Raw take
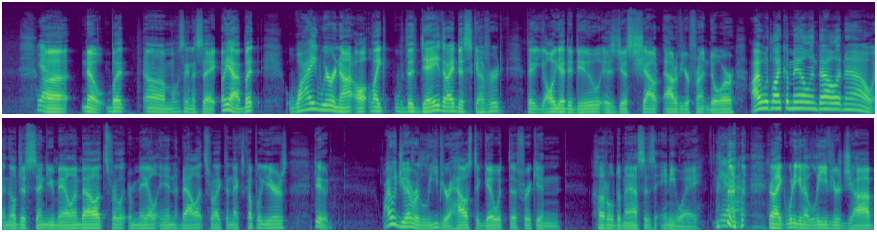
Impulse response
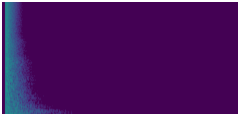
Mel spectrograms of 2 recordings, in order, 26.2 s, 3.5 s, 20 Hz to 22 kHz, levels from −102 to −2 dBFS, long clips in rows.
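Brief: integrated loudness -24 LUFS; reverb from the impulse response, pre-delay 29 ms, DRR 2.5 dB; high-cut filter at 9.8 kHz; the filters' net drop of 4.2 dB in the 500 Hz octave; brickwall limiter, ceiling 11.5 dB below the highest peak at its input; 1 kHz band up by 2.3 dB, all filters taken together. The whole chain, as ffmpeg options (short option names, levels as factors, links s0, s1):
-filter_complex "[0:a]lowpass=9800,equalizer=f=500:t=o:g=-7.5,equalizer=f=1000:t=o:g=6,alimiter=limit=0.2:level=0:latency=1,asplit=2[s0][s1];[1:a]atrim=start_sample=2205,adelay=29[s2];[s1][s2]afir=irnorm=-1:irlink=0,volume=0.562[s3];[s0][s3]amix=inputs=2:normalize=0,volume=1.33"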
